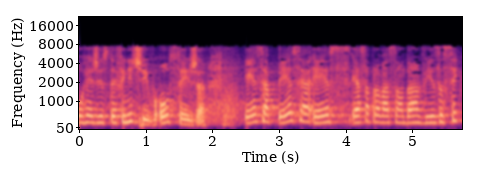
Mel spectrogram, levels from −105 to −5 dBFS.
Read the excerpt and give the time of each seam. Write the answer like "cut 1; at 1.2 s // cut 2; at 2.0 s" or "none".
none

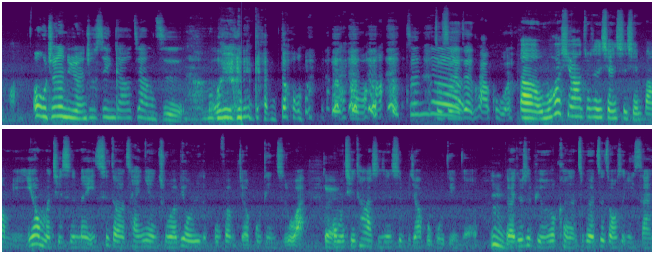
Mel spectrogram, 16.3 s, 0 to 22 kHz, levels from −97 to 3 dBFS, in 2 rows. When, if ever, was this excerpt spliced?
cut 1; at 6.4 s

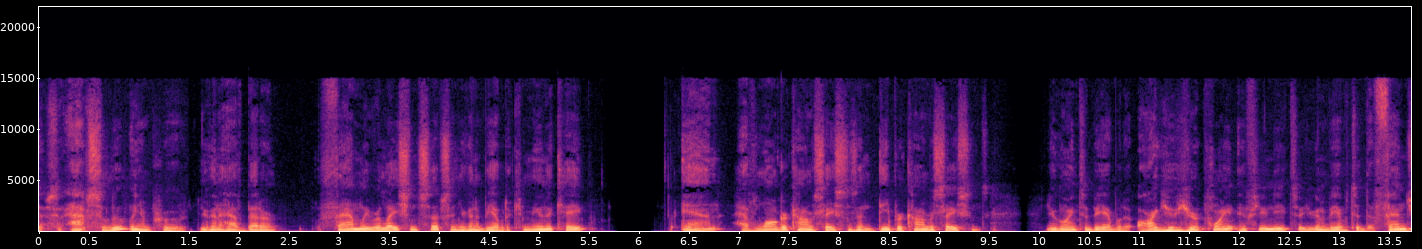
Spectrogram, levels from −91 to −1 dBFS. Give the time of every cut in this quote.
cut 1; at 1.5 s

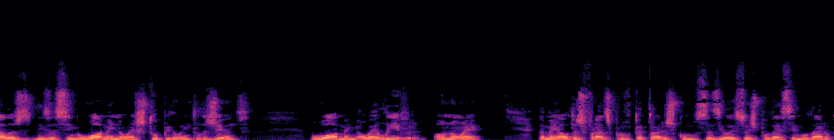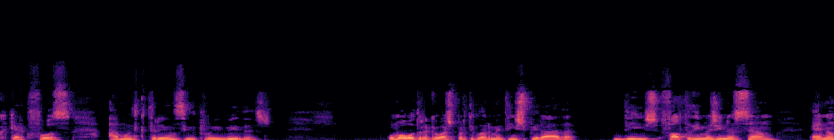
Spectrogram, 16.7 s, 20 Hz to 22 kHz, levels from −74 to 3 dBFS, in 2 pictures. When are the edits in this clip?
none

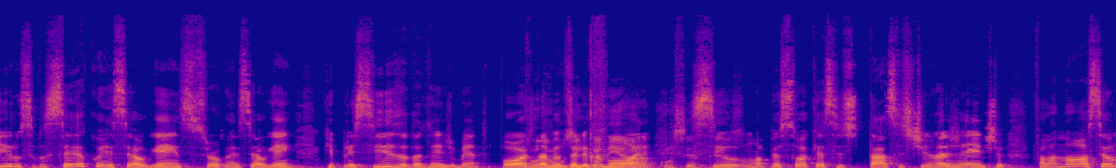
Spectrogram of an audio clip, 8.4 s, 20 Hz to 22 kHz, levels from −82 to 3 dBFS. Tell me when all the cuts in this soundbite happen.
none

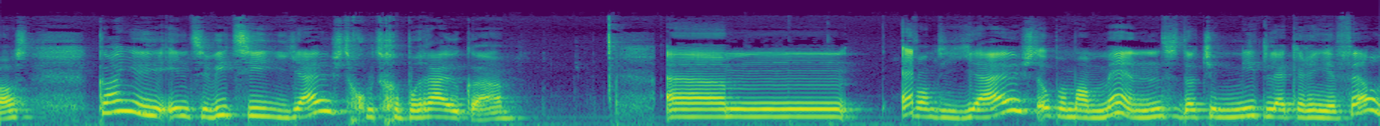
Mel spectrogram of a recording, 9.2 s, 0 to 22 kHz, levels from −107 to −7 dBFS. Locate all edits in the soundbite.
cut 1; at 4.4 s // cut 2; at 6.1 s

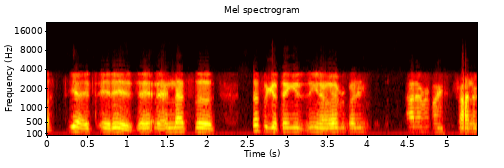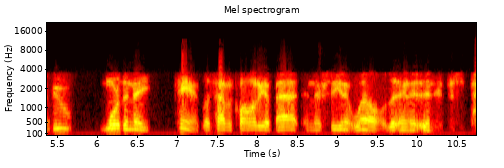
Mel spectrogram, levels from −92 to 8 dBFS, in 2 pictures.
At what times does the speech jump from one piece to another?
cut 1; at 1.4 s // cut 2; at 7.3 s

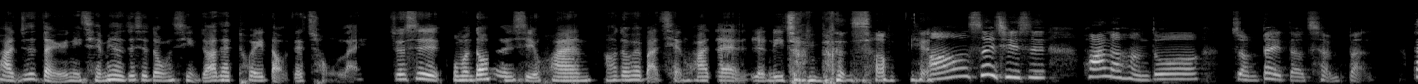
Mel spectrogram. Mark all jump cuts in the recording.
cut 1; at 6.0 s

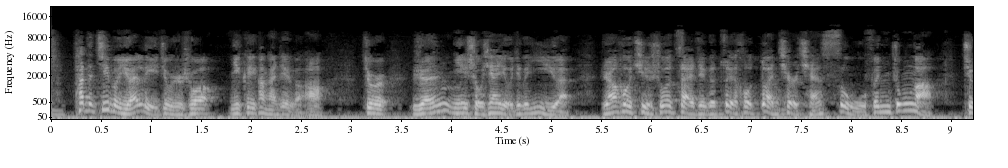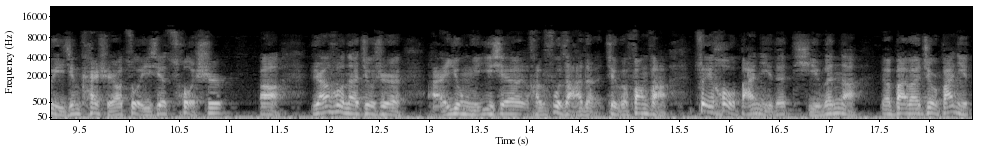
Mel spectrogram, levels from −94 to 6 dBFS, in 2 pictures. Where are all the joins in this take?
cut 1; at 2.1 s

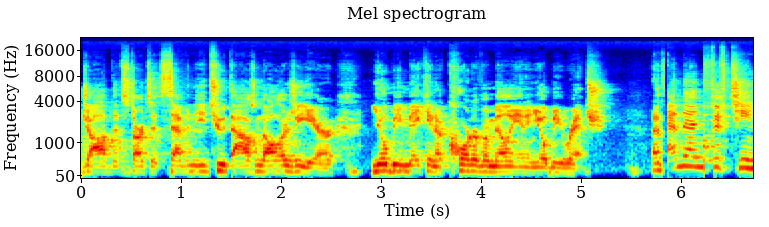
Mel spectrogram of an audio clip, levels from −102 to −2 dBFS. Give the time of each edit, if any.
cut 1; at 2.8 s // cut 2; at 5.8 s

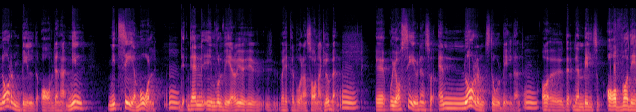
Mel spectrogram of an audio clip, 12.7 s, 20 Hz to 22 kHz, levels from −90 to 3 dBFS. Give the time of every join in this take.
none

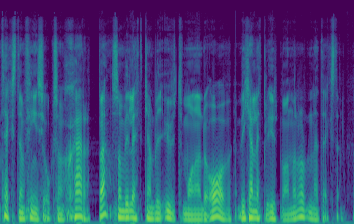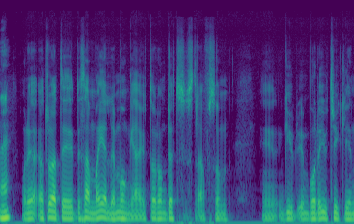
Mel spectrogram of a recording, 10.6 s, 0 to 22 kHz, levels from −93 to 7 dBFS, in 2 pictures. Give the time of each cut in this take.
cut 1; at 5.2 s

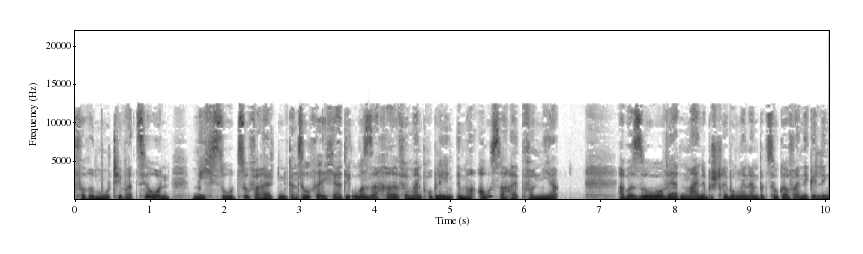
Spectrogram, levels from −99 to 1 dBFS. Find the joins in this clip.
cut 1; at 2.8 s // cut 2; at 7.2 s

